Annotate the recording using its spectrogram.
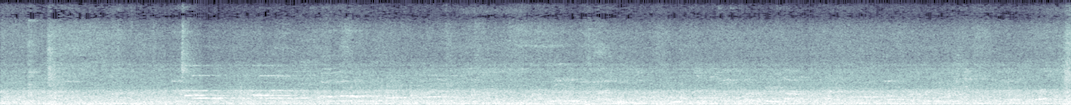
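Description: Steady running noise of an Indian Railways express train, heard from aboard a passenger coach as it rolls into a station: a continuous rumble and rattle with no clear wheel-beat.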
